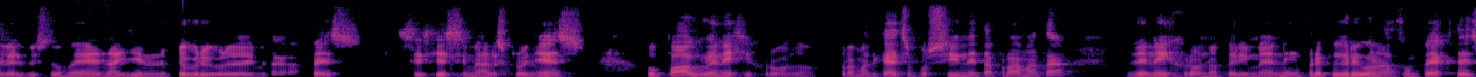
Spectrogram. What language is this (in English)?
Greek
